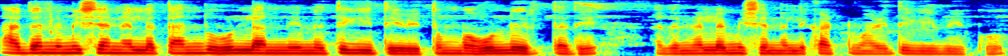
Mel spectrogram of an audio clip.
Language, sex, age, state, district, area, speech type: Kannada, female, 60+, Karnataka, Udupi, rural, spontaneous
